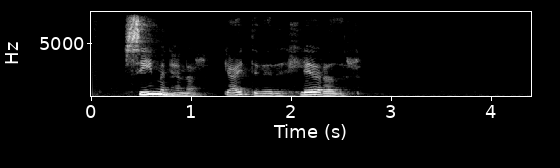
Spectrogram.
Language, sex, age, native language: Icelandic, female, 30-39, Icelandic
